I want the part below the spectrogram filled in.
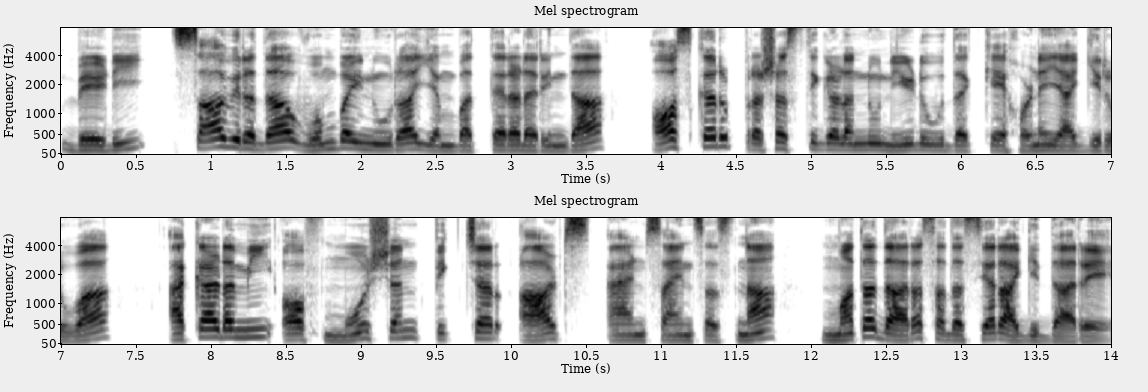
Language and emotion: Kannada, neutral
